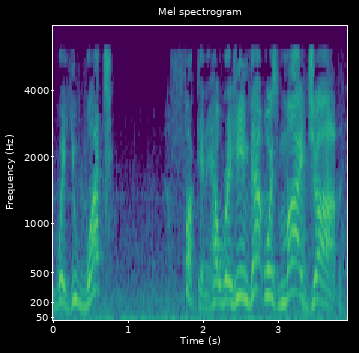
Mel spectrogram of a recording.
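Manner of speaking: put-on can't believe the kid went without him; shocked anger. Crane finds out Rahim went ahead, outraged.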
